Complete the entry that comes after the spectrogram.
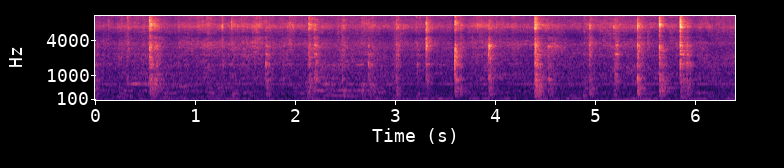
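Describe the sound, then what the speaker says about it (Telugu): Onions with cardamom, cinnamon and cloves frying in a pan for green chicken curry; a soft sizzle under repeated sharp scraping stir strokes, close and alone. "చూడండి, ఆనియన్స్ బాగా వేగుతున్నాయి కదా"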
